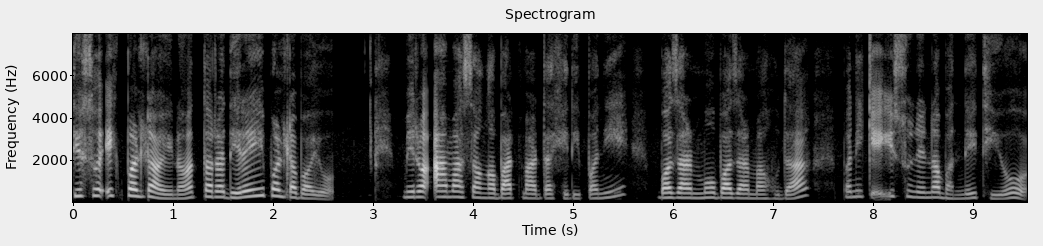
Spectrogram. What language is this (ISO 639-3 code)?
nep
